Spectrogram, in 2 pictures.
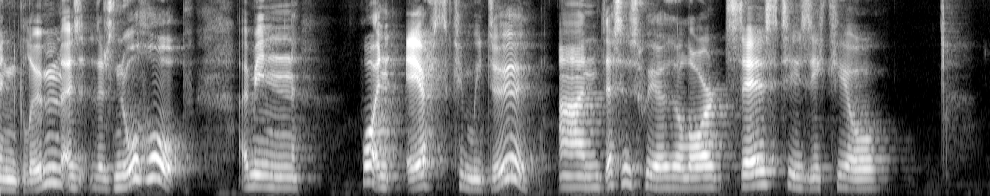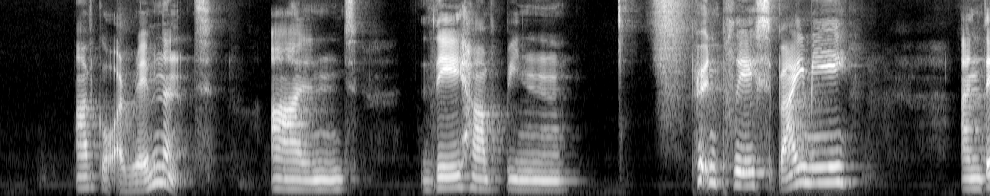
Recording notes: Preached at Remnant Army Rising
